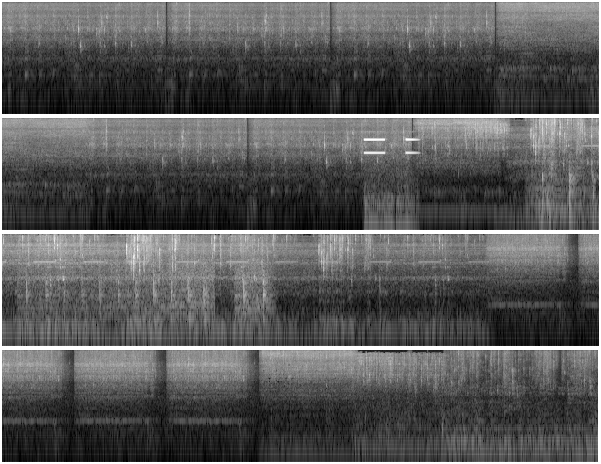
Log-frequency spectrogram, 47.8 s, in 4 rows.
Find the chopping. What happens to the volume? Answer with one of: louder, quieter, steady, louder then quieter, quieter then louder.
quieter then louder.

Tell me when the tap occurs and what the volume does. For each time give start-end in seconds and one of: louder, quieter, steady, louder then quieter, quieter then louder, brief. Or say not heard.
0.0-47.7 louder then quieter.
